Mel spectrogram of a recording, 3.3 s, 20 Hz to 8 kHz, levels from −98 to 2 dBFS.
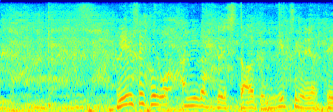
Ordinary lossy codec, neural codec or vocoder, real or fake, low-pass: none; codec, 16 kHz, 2 kbps, FreqCodec, larger model; fake; 7.2 kHz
